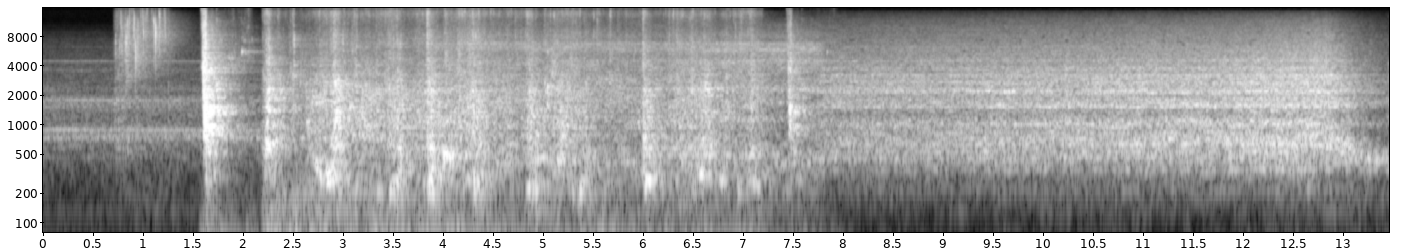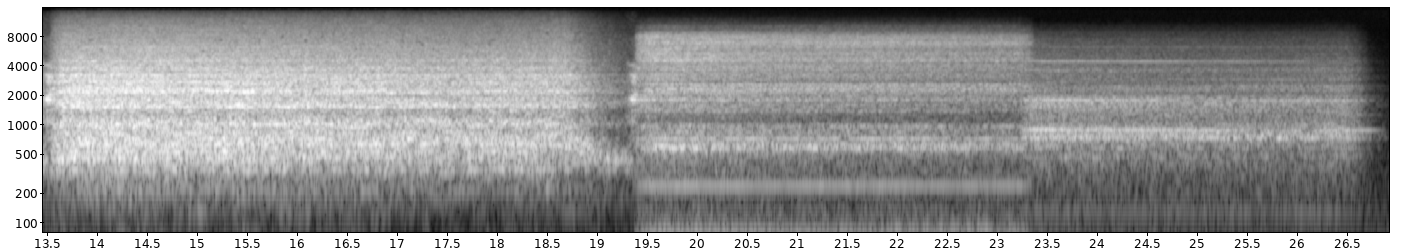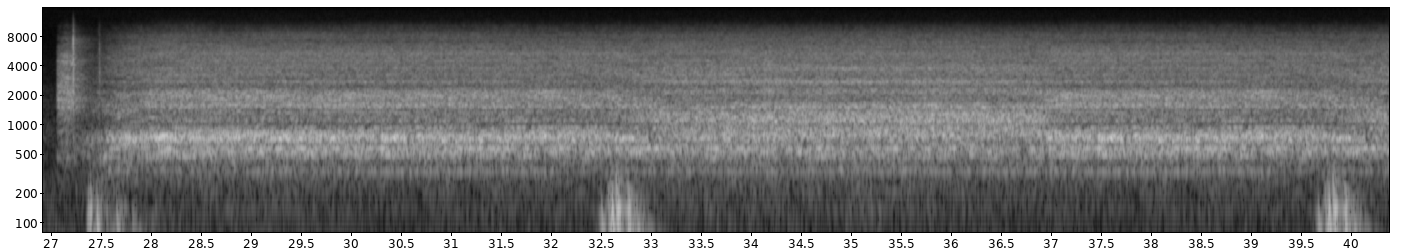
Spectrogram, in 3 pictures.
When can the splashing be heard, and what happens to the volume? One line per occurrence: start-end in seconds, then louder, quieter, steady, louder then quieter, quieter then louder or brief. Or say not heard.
0.7-7.9 quieter.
